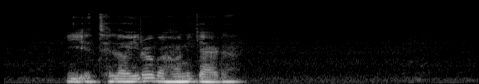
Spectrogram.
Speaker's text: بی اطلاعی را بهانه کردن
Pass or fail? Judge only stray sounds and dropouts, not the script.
pass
